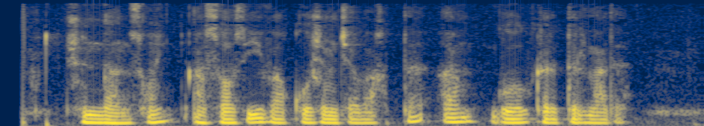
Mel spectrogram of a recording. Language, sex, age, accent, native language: Uzbek, male, 18-24, Toshkent viloyati, Uzbek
